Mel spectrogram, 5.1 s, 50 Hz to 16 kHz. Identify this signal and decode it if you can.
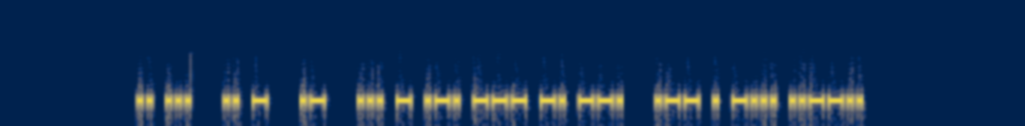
Morse code, heard as a keyed tone, about 50 wpm, 700 Hz. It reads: IS IT A STRONG WEB?
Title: Sentences from Top 1000 Words - Review Part 4 - 50wpm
